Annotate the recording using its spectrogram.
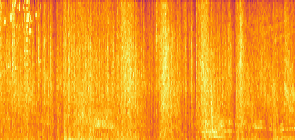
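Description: Small guns fire in rapid bursts.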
